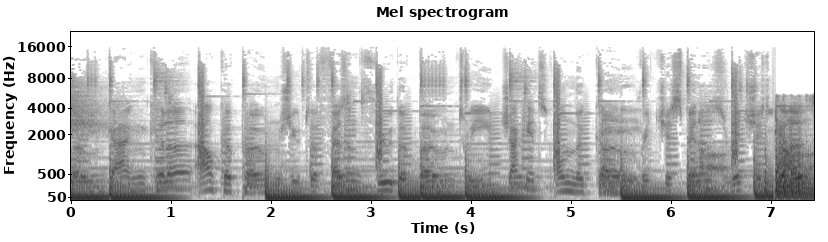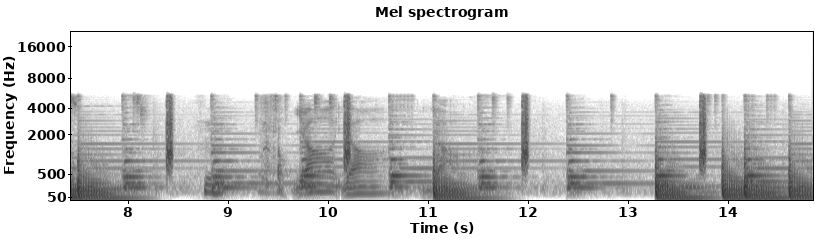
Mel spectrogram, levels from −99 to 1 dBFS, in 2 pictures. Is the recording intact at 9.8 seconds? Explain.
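No. From 7.03 s to the end, the audio sounds like the input was likely switched to a poorer device. A 20 ms silence at 7.03 s is followed by sound that is duller and boxier, with nothing above 5.4 kHz, and a new background noise about 35 dB below the signal. The level stays about the same. A simple low-pass filter or a codec narrowing its bandwidth would not add that gap or a different noise floor.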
